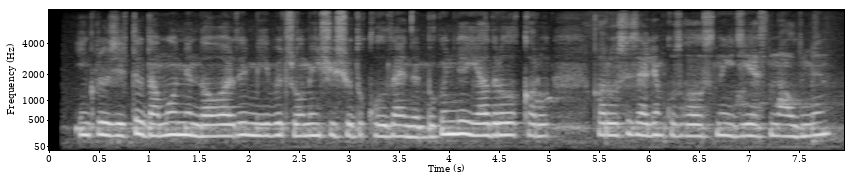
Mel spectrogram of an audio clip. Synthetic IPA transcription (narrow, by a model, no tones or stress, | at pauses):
iŋklʲuzift̪ɪk̚d̪ɑmume̞nd̪ɑwɑɾd̪əmejbɪt̪ʒo̞lˠme̞nʃe̞ʃud̪ɪqʰo̞lˠd̪ɑjd̪əbʏɡʲɪnd̪e̞jad̪rolˠəqqʰɑɾusəzæle̞mqʰozʁɑlˠəsənəɴijd̪e̞jasənɑlˠd̪əme̞n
